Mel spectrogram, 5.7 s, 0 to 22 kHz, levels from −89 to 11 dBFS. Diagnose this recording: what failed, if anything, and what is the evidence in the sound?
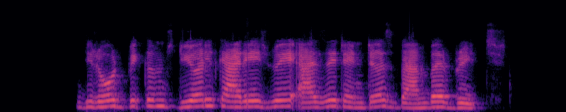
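Nothing failed; the speech shows no audible fault.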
